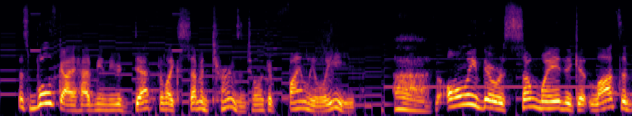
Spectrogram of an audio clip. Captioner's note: sigh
